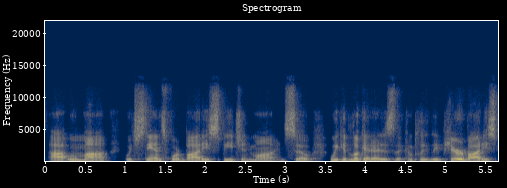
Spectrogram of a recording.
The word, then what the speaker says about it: Om: And the Om at the head of it, we can look at it as three syllables within the Sanskrit as Auma, which stands for body, speech, and mind.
